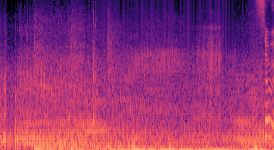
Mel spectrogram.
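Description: A loud Indian Scout racing motorcycle engine roars steadily, revving and shifting as it passes, with a rising whine at the end; no voices.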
